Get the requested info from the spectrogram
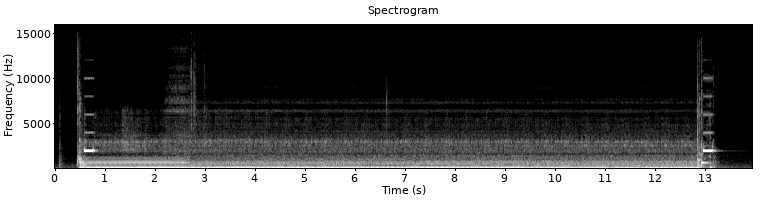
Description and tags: sounds of a microwave
beep, machine, microwave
